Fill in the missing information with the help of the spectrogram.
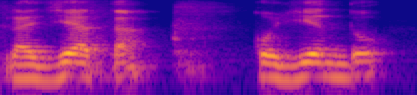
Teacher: Cuando el niño dice la yata, coyendo, su lengua no vibra. Entonces no tiene la posibilidad, no aprendió la posibilidad de hacer vibrar su lengua, y eso se puede corregir.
